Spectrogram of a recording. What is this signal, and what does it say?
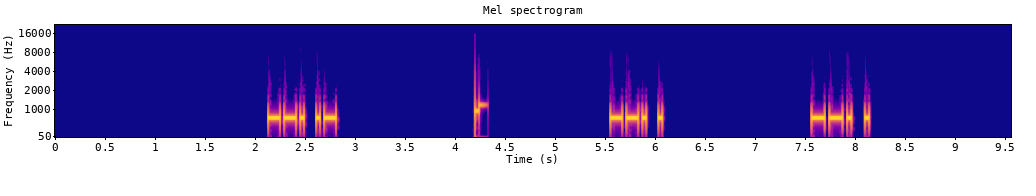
Morse code, heard as a keyed tone, about 29 wpm, 700 Hz. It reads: GA GE GE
